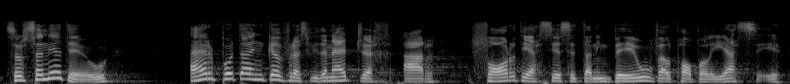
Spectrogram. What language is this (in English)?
Welsh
